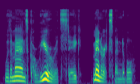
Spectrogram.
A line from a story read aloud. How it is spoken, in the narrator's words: Porter snapped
